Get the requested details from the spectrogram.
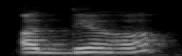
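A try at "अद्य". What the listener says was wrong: Adya. That's all. No aha. Adya.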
